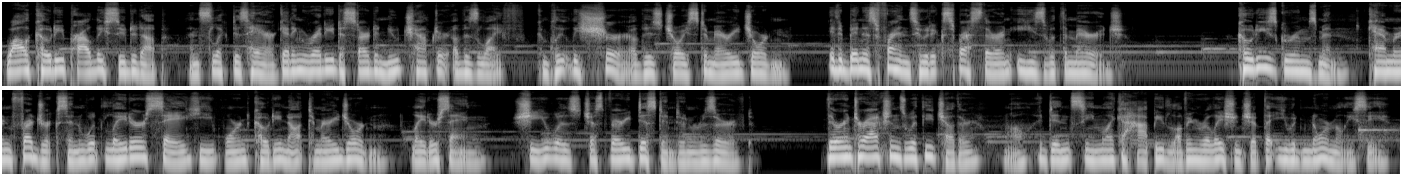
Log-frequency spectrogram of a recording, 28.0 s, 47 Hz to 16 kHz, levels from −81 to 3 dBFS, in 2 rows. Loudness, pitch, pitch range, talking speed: -19 LUFS, 125 Hz, 115-135 Hz, 175 wpm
